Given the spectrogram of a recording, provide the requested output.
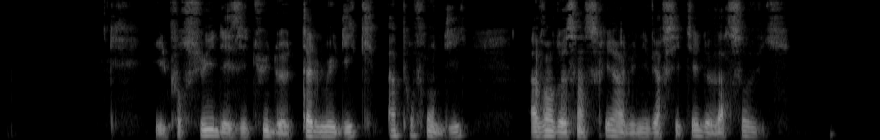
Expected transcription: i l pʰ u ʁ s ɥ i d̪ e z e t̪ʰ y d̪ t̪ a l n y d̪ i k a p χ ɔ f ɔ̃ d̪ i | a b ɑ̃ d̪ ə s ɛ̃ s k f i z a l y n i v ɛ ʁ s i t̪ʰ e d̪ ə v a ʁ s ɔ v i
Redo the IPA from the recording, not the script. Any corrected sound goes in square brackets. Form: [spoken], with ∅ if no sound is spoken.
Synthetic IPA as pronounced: i l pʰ u ʁ s ɥ i d̪ e z e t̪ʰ y d̪ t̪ a l [m] y d̪ i k a p χ ɔ f ɔ̃ d̪ i | a [v] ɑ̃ d̪ ə s ɛ̃ s k [χ] i [ʁ] a l y n i v ɛ ʁ s i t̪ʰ e d̪ ə v a ʁ s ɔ v i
